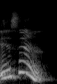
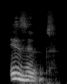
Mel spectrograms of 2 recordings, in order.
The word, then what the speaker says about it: isn't: Isn't aren't. But in natural speech, we often swallow that T sound.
